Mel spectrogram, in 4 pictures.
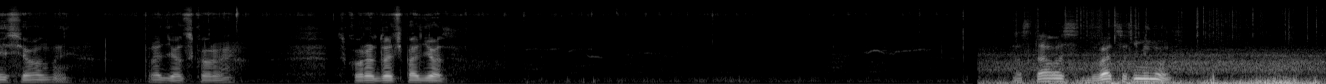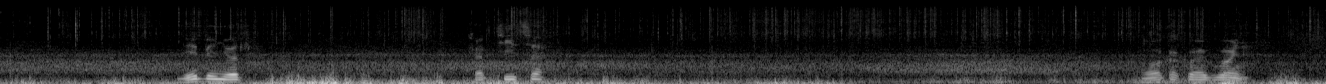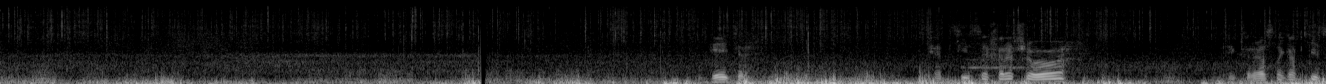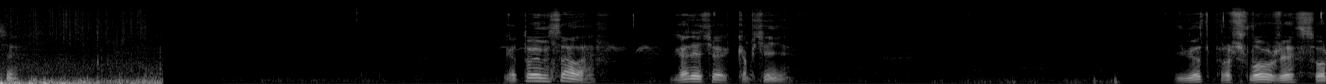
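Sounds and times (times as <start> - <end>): wood fire crackling: 0.0 - 41.4
high bird chirps: 8.6 - 9.6, 45.8 - 46.5
wind buffeting microphone: 9.8 - 41.4.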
